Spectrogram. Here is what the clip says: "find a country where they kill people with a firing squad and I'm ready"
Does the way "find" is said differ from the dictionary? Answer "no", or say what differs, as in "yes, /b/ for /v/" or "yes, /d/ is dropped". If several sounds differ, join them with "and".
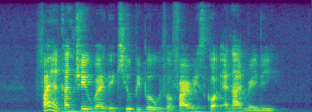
yes, /d/ is dropped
